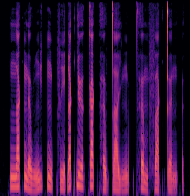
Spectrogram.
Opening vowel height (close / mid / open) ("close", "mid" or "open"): open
